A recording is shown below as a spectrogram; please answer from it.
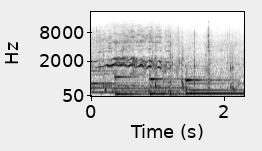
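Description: A horse neighs once, a quavering call lasting about a second, along with the hoofbeats of galloping horses, over background music with held notes.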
